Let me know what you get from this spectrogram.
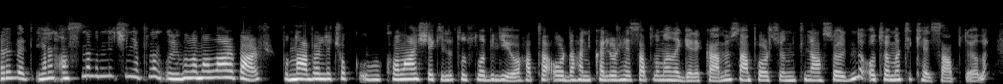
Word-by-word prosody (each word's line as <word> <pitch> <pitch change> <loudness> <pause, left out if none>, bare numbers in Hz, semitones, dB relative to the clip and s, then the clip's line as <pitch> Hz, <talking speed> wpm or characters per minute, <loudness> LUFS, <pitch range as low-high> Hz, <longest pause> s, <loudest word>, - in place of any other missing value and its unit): Evet, 270 -2 0
yani, 260 +4 +3
aslında 280 +8 -2
bunun 380 0 -6
için 375 -1 -9
yapılan 335 -2 -6
uygulamalar 300 +4 +4
var. 255 -1 +2
Bunlar 240 +1 +7
böyle 250 0 +4
çok, 260 +2 -7
uuu, 215 0 -3
kolay 240 +1 +5
şekilde 225 -3 -3
tutulabiliyor. 210 -5 -2
Hatta 205 +2 -3
orada, 200 0 -1
hani, 200 -1 0
kalori 205 -1 -1
hesaplamana 205 0 -2
da - - 0
gerek 175 -1 -4
kalmıyor. 180 +5 0
Sen 205 -4 0
porsiyonunu 190 -1 -4
filan, 190 0 -2
söylediğinde, 195 +6 -2
otomatik 220 +1 -2
hesaplıyorlar 160 -4 -6
220 Hz, 175 wpm, -15 LUFS, 200-260 Hz, -, Bunlar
